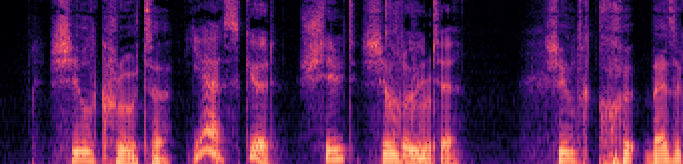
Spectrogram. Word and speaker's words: Schildkröte: Okay, so Schildkröte. Yeah, good. Schildkröte. Yeah, the O sound is an umlaut. So we say Ö. Schildkröte.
